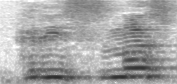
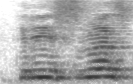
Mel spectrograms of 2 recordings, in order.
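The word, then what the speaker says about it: Christmas: पढ़ते हैं ऐसे ही सी एच आर आई एस टी एम ए एस क्रिस्मस पढ़ते हैं क्रिस्मस पढ़ते हैं यहां भी टी क्या होता है सेलेट एम एटी सीच मैच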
